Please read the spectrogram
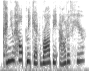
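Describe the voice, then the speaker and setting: A woman's voice: high voice, fast talker, darkish tone, dry recording, studio quality, pitched above the performer's own voice, lightly acted. A woman doing a brave, reassuring heroine. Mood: urgent. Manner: urgent, reassuring.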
